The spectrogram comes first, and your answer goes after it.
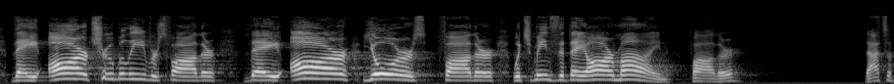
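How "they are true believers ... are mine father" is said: louder declaration, "are" punched and stretched; forceful preached prayer. Acted. Preacher voices Jesus pleading for believers, forceful preaching. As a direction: press each claim home, hitting "are".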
